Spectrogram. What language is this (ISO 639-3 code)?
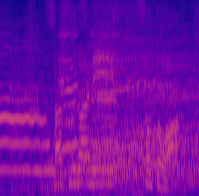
jpn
